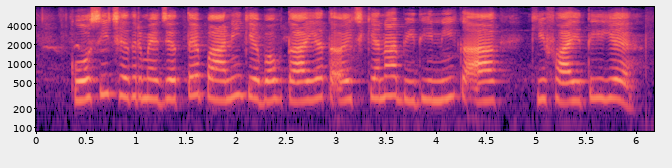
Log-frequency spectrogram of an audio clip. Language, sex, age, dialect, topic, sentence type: Maithili, female, 18-24, Bajjika, agriculture, question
